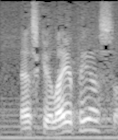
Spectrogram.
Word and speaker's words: Asclepius: You see, I know how to pronounce that word. Asclepius, or whatever, wherever God was being honored there.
